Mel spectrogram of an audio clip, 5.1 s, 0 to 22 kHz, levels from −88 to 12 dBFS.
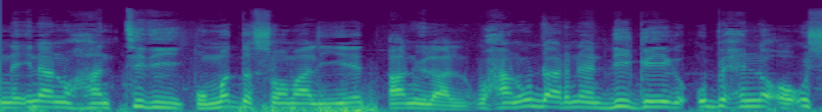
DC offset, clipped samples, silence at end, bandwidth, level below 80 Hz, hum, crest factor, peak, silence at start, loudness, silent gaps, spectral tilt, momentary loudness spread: under 0.1%; under 0.1%; 0 s; 15 kHz; -30 dBFS; none; 14 dB; -4 dBFS; 0 s; -18 LUFS; none; -6.5 dB/octave; 2 LU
